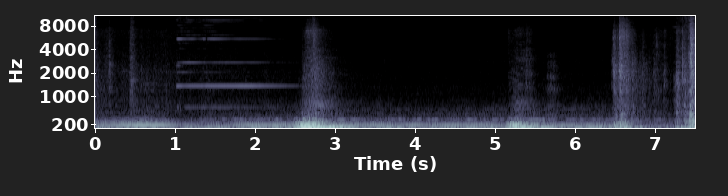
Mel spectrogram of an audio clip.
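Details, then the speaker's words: Westinghouse/Schindler hydraulic elevator serving floors LL–4: loud, steady, low pump-motor hum under the ride with thumps at start and stop; noisy pump, car said to be low on oil. "Just I don't want to hear that motor again."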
